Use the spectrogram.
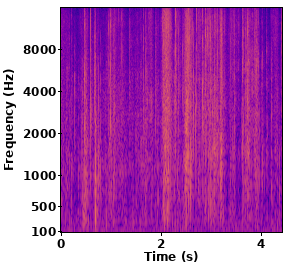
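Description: An MRE flameless ration heater envelope, puffing up as it heats, crinkles and rustles steadily up close as it is handled and pushed into a box, with no talking.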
